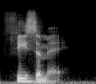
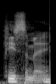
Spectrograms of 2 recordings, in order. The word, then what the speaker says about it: Fils-Aimé: That's right. Reggie Fils-Aimé. – Fils-Aimé. – It's like a silent L, basically.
